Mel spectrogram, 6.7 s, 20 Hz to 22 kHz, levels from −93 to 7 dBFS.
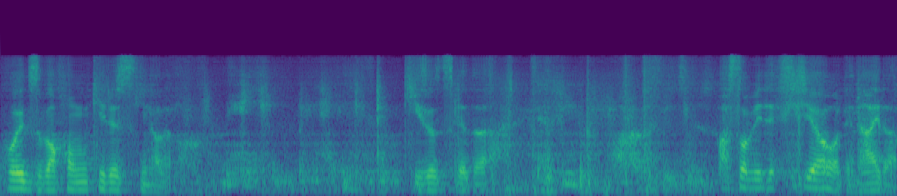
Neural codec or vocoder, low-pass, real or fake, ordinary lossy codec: codec, 16 kHz, 0.7 kbps, FocalCodec; none; fake; none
